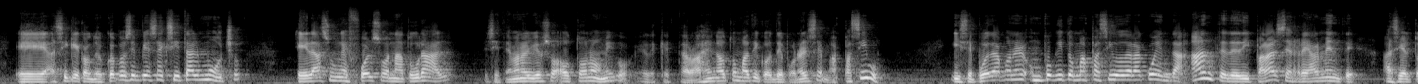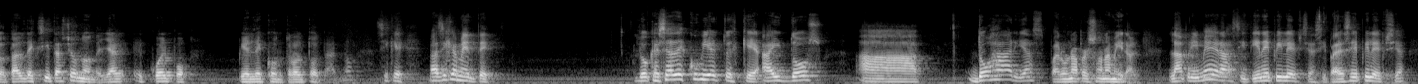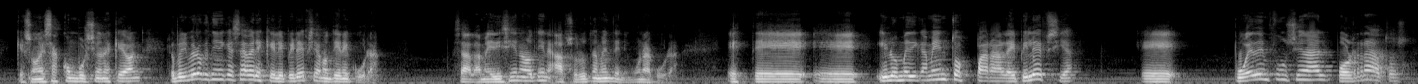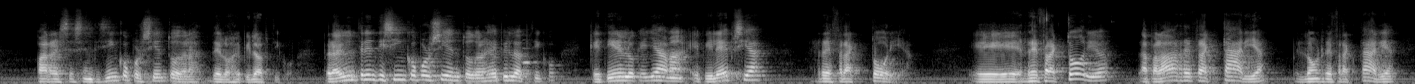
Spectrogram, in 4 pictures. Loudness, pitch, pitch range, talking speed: -14 LUFS, 140 Hz, 120-180 Hz, 165 wpm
